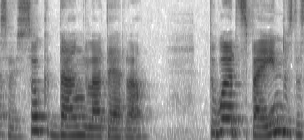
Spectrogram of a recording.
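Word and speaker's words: sóc d'Anglaterra: Sock d'Anglaterra? Yeah, exactly. You just combine those sounds, the E and the A for Anglaterra, so soc d'Anglaterra.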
